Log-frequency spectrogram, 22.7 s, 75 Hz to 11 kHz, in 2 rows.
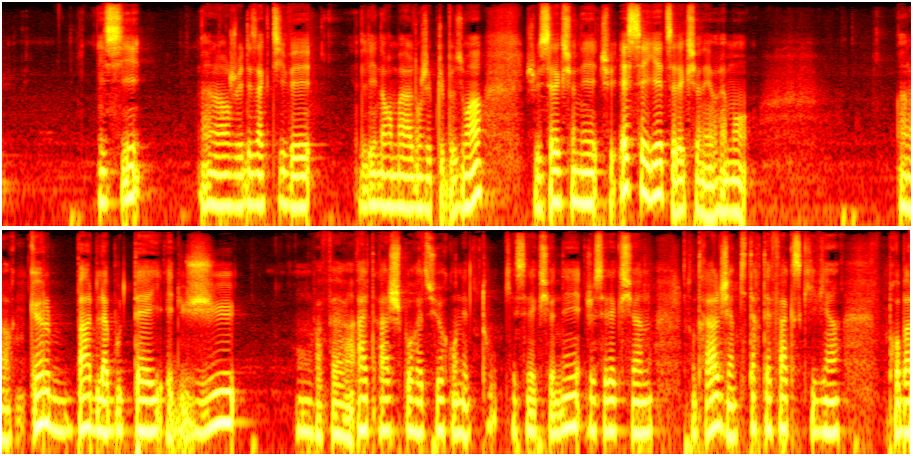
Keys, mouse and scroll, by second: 0.4 scroll up 2, 0.6 Tab, 1.2-1.6 scroll down 2, 3.7 n, 3.9 click, 5.6-5.9 scroll down 2, 7.1 n, 8.4 b, 10.9 middle click, 11.9 scroll up 3, 13.4 alt+right click, 13.4-14.1 scroll up 1, 15.8 alt+h, 17.2 alt+shift+right click, 18.6 shift+right click, 19.7 KP_1, 20.6-21.2 scroll up 3, 21.2 shift+middle click, 22.5 click.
